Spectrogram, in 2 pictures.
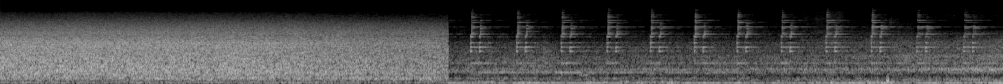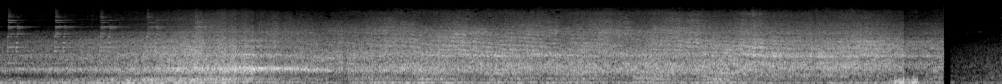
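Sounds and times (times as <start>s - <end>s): train wheels rumbling on rails: 4.5s - 19.5s.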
